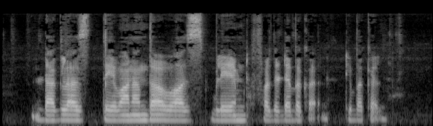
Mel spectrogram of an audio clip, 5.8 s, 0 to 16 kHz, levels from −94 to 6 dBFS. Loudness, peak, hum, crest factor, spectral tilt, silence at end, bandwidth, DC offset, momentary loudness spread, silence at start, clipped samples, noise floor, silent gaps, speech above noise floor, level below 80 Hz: -24 LUFS; -4 dBFS; none; 22 dB; -3 dB/octave; 0.6 s; 11.5 kHz; under 0.1%; 15 LU; 0.45 s; under 0.1%; -56 dBFS; none; 31 dB; -64 dBFS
